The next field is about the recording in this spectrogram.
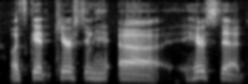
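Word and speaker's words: Heston Kjerstad: I think everybody's like, let's get Kirsten Hiersted.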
